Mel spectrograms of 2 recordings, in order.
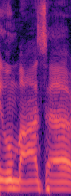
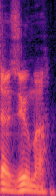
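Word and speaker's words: Uzomah: Now, whether or not they need it, they did bring in C.J. Umaza, or I always pronounce his name wrong. How do you pronounce it, Tom? I think it's Azuma.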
